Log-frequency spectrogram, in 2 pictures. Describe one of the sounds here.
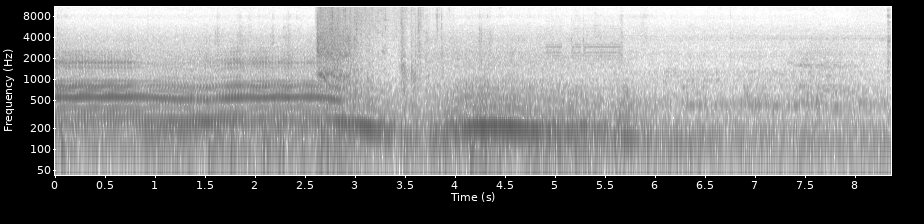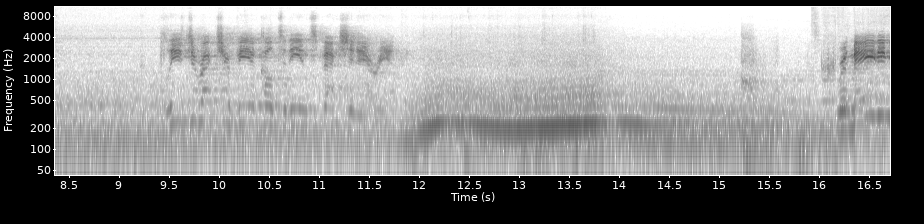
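A car engine revs, rising and falling in pitch.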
